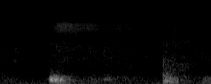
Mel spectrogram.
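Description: Two footsteps on the corridor's bare floor, which has not yet been covered with linoleum, a little over a second apart.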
